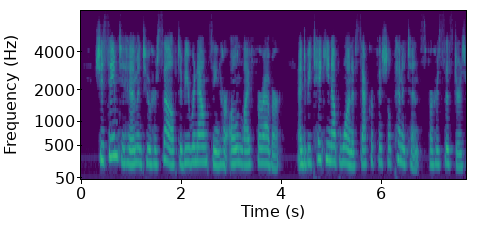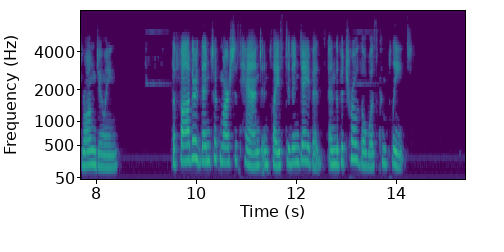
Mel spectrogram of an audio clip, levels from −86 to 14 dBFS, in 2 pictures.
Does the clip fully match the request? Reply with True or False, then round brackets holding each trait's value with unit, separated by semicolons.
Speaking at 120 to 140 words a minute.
False (170 wpm)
